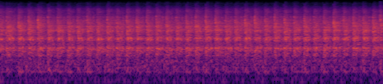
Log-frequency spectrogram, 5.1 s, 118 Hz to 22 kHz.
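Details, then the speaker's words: Honda CBR954 Fireblade, first start after six-month rebuild, fuel system previously fully drained: fast even starter cranking, engine never fires; no spark seen, owner suspects no fuel reaching the engine, cause unconfirmed. "it was cranking over a little bit then and it everything sounded okay"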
